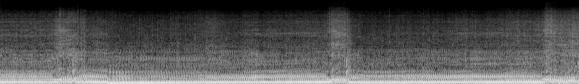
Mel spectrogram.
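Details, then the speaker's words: Suzuki Ozark LTF-250 250cc ATV, previously bogging under load, after spark arrestor, plug, oil change, fuel tank and pickup clean, carb reinstall and tuning, cold day: strong, clean single-cylinder pull climbing smoothly through the revs with no stumble; normal acceleration. "Oh, she's got that get up AND GO AGAIN, BABY. WOO. OH, she sounds good."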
